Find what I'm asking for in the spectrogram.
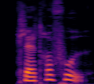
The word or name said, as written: klatrefod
